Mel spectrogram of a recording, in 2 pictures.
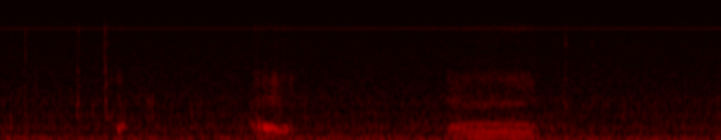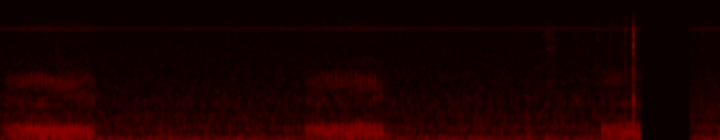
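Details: Soft, regular buzzing snores about every three seconds from a sleeping ginger cat in a quiet room; snoring.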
